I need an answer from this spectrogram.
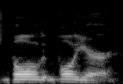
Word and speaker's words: Beaulieu: Beaulieu. Did I get that right? It's close. It's Beaulieu. Beaulieu. Yeah, it's a weird French pronunciation.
